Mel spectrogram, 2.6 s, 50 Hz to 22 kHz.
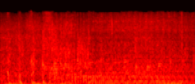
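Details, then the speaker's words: New Suzuki GSX-R1000 engine at end of assembly line, motored compression test: electric motor spins the non-running engine, exhaust-like rapid rough chuffing with heavy low rumble is a pressure gauge measuring airflow; healthy. "it almost sounds like the engine's running but it's not an electric motor is spinning the engine and what sounds like an exhaust system is really the sound of a pressure gate measuring the air flow inside the new"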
